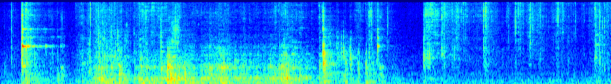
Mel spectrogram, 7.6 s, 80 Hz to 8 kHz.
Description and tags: Dropping wood into a box 02
Dropping wood into a box
Digital recorder - Audacity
